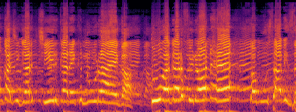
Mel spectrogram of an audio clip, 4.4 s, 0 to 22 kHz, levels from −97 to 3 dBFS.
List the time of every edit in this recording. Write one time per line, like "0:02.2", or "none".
none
